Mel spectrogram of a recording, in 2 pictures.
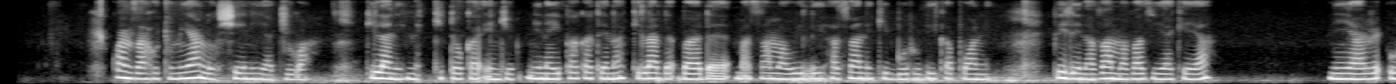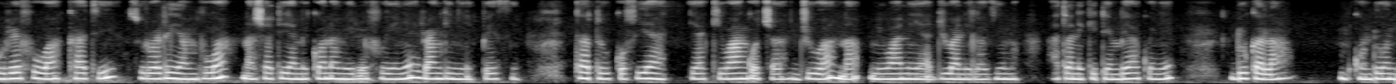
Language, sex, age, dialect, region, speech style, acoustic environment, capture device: Swahili, female, 25-34, Kenya - Nairobi Sheng-influenced, Kenya, relaxed, silence, mobile / Linux / Chrome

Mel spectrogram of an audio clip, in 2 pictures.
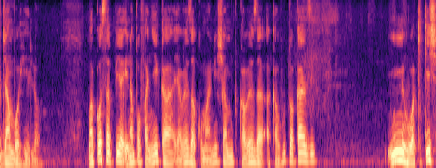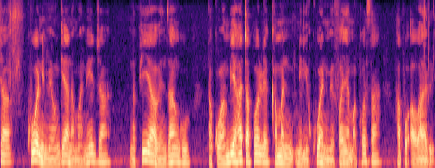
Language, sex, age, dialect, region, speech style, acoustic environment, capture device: Swahili, male, 25-34, Kenya - Nairobi Sheng-influenced, Kenya, relaxed, silence; nature, mobile / Linux / Chrome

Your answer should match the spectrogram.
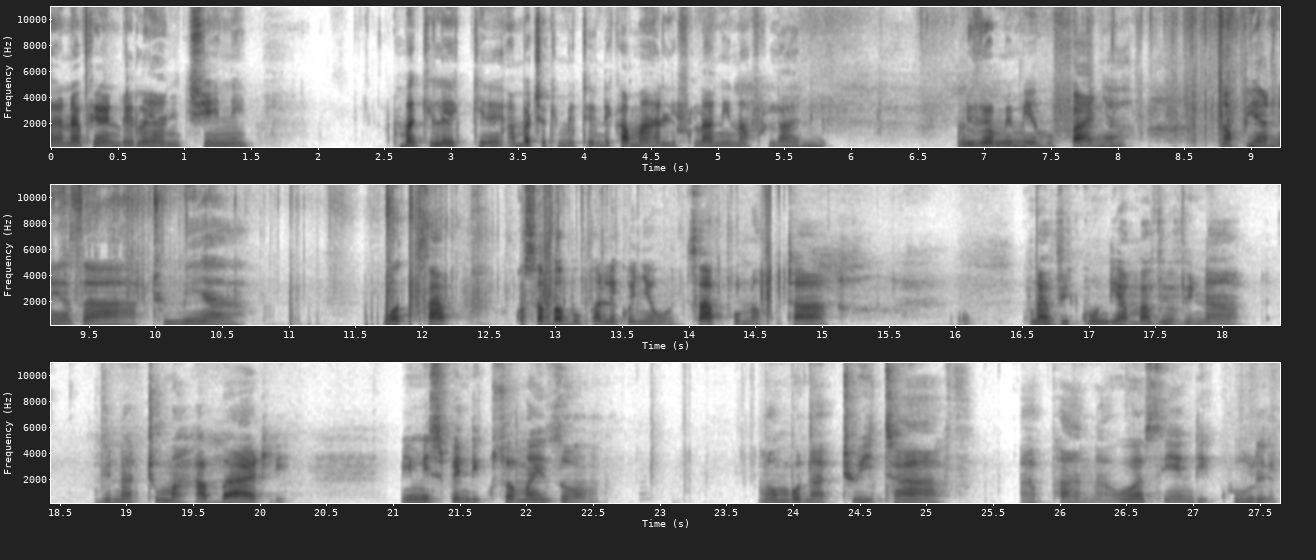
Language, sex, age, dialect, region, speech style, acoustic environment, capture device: Swahili, female, 18-24, Kenya - Nairobi Sheng-influenced, Kenya, relaxed, nature, mobile / Linux / Chrome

